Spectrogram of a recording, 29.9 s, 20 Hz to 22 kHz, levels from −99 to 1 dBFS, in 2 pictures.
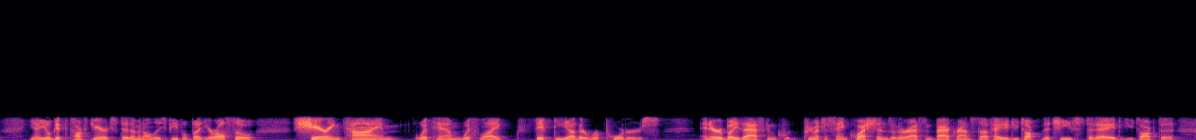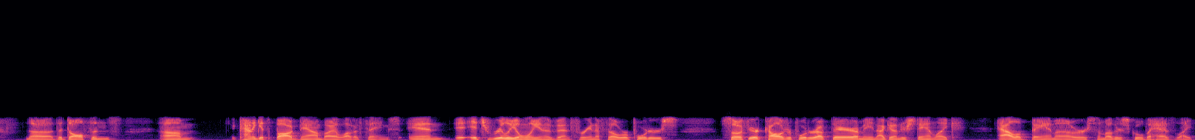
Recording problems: high frequencies cut off; severe; nothing above 3 kHz

